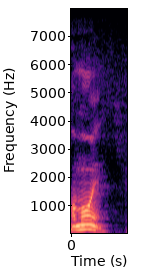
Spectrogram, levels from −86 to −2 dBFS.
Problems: constant background noise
